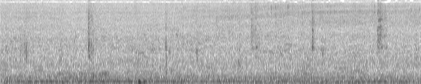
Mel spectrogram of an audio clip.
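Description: Wind buffeting the microphone as a steady low rumble, with a few light, irregularly spaced taps of footsteps on a wooden boardwalk.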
